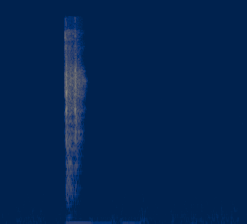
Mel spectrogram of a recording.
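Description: A single short click, a little under a second in, as a computer slide presentation is advanced; the rest is near silence.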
